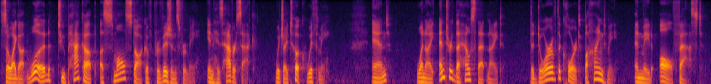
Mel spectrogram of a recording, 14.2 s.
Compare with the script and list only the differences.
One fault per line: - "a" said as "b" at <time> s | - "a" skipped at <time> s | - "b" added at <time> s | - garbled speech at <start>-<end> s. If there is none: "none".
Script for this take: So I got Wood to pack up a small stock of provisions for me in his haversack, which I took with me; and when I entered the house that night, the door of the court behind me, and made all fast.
none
